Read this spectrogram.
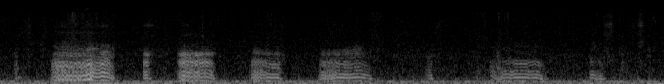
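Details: Older puppy and newborn puppy scuffling together, giving a handful of separate growly whines and wavering yips, each under a second long, with short quiet gaps between them and a low steady hum underneath.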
